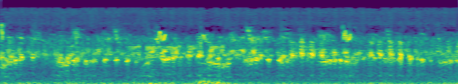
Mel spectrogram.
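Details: A dense chorus of many frogs on a lake, their overlapping croaks forming a steady, rattling wall of sound with short pulsed calls stacked throughout and no gaps of quiet.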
